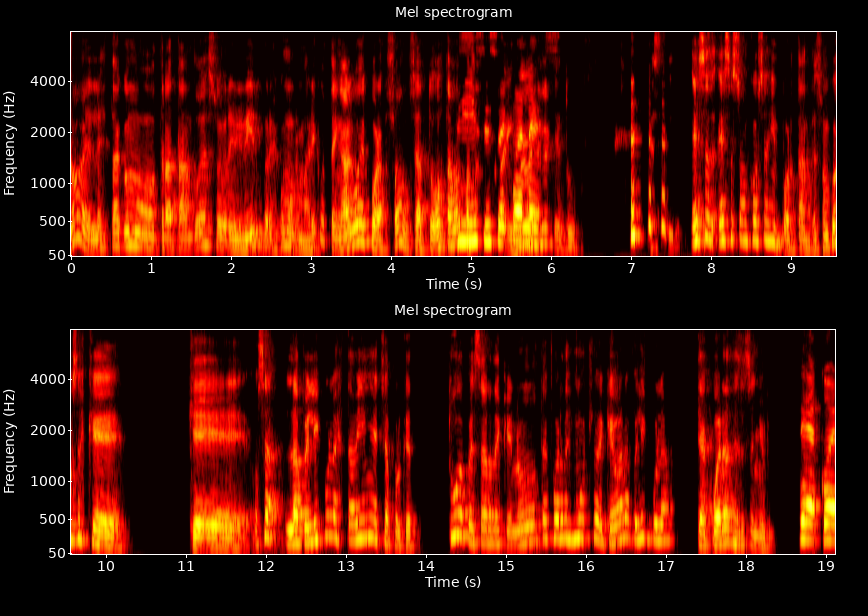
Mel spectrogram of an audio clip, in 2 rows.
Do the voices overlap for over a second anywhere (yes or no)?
yes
